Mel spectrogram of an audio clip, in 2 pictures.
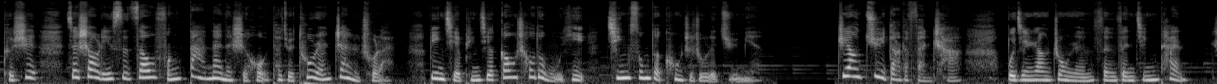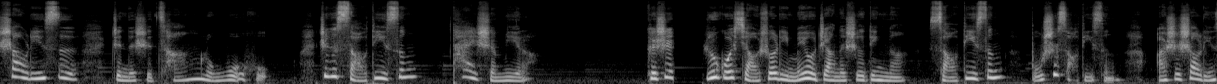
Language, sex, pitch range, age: Chinese, female, 190-275 Hz, 20-39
